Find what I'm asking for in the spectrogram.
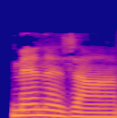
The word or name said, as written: menazon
